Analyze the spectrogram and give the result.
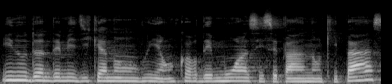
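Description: Her very deep, low pitch and dark, mellow tone carry a woman's speech at a moderate pace with ordinary pitch variation. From France. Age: 50s. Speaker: therapist. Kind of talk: interview monologue. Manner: hesitant.

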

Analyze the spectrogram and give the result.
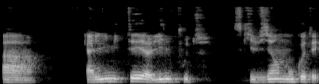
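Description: The voice is a man's, at medium pitch. It sounds monotone and flat. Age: 30s. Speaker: startup founder and CEO. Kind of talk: casual interview.

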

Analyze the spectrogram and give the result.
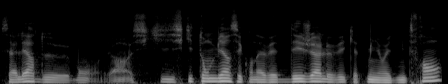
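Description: A man talks at a fairly quick pace in a plain, everyday voice, medium in pitch with ordinary pitch variation. The recording is very clean with a silent background, and the sound is dry and close with no echo. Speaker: venture capital investor and former entrepreneur. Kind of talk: interview conversation. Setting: coworking space office.

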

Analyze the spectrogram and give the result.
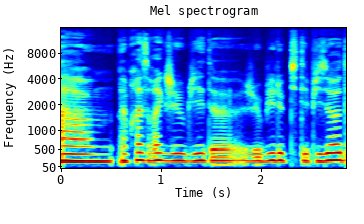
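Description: On a very clean recording with a silent background, a woman speaks at a moderate pace in a dark, mellow tone with monotone, flat intonation. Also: dry, close sound with no echo. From Belgium. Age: 20s. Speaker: yoga retreat organizer. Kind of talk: casual interview conversation.

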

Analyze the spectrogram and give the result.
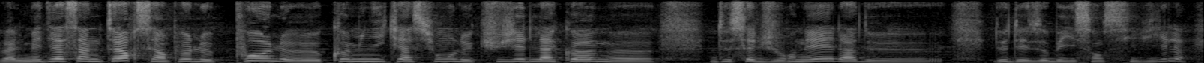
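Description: A dark, mellow tone at a fairly slow pace with ordinary pitch variation, in a very clean recording with a silent background. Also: woman, fairly high pitch for a woman. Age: 40s. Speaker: volunteer activist, logistics. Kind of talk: interview.

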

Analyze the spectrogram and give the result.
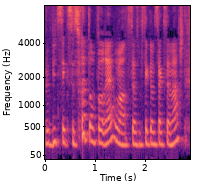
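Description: Over noticeable background noise, a woman talks at a fairly quick pace, with a medium pitch and ordinary pitch variation. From Belgium. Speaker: fashion blogger and influencer. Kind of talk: interview.

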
